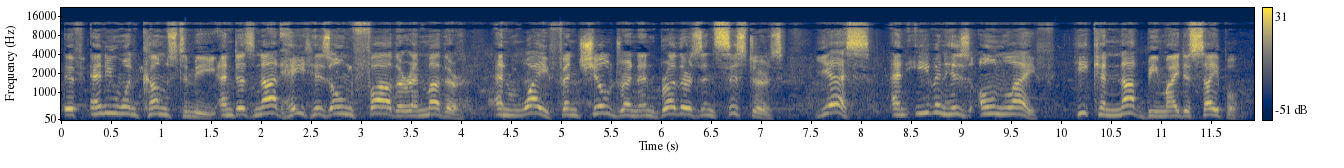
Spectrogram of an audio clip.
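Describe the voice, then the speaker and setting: An actor playing Jesus as an earnest teacher of parables in an audio drama, speaking in measured, emphatic oratory. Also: male voice, sits high, lively intonation. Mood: solemn, challenging. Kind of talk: audio drama Bible acting.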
